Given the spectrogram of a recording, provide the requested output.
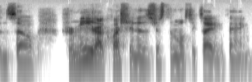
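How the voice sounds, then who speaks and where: A man speaks at a moderate pace with an American accent. His pitch sits fairly low, and the background is quiet. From US Midwest, Detroit. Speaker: food futurist. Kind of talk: interview.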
